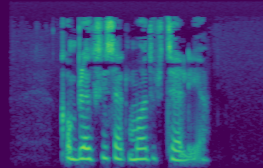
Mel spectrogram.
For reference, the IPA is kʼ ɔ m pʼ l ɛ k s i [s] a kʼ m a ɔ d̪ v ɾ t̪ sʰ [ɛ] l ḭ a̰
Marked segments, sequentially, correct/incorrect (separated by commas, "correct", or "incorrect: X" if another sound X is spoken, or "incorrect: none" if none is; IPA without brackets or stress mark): correct, correct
